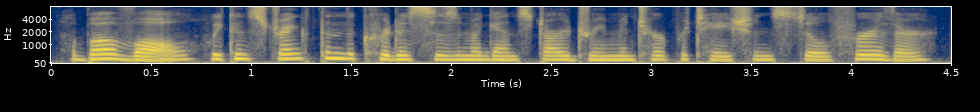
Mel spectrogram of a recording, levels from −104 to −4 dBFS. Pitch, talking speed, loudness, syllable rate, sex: 210 Hz, 175 wpm, -17 LUFS, 5.7 syllables/s, female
